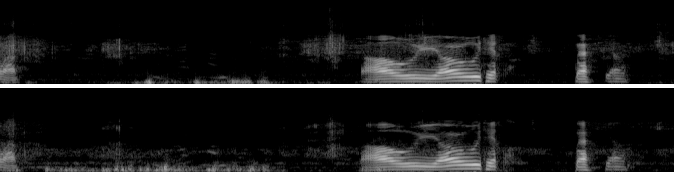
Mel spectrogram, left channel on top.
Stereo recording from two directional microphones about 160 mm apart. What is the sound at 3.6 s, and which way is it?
Speech, 30° left (ahead or behind).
